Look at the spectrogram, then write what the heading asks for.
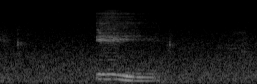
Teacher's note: Our lips are very spread, very pulled out, and this is a long vowel sound. So think of your lips being pulled out like the vowel sound is being pulled out because it's a long sound.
